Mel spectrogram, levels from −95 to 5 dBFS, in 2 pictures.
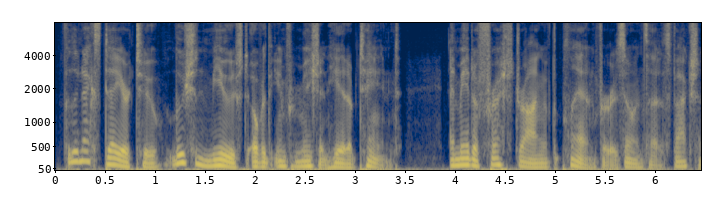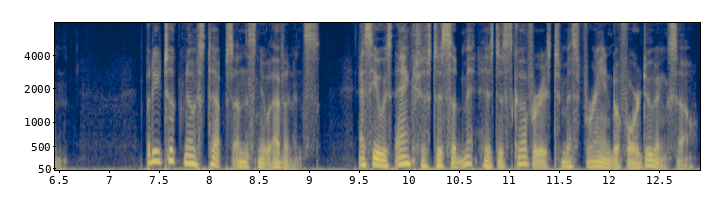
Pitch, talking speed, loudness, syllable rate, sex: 105 Hz, 230 wpm, -18 LUFS, 6.3 syllables/s, male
